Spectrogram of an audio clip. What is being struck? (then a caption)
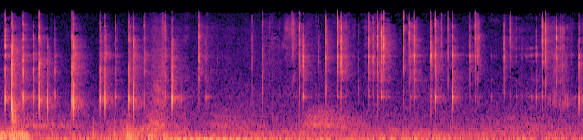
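Small glass jar with metal screw lid. Long fingernails tap rapidly on a small amber glass jar with a gold metal screw lid held in the hands, striking both the lid and the glass body. The result is a quick, irregular stream of sharp, bright clicks with short ring, over soft low handling thumps.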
